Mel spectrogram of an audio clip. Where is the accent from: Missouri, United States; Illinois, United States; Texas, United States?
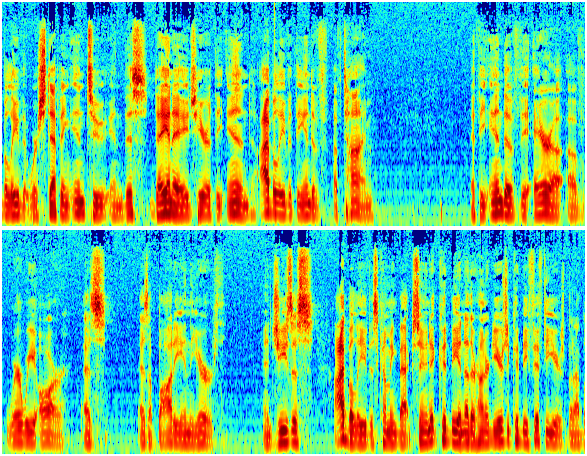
Texas, United States; And I said, all right, I'm from Texas. I feel better in boots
